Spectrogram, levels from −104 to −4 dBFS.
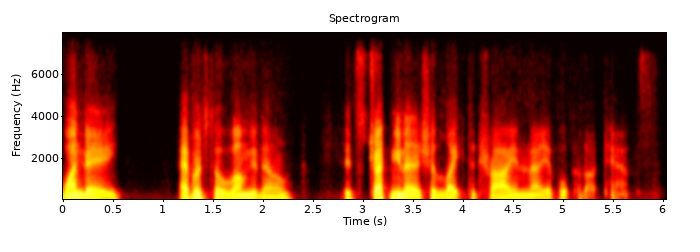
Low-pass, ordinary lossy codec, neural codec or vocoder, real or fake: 7.2 kHz; Opus, 24 kbps; codec, 16 kHz, 0.5 kbps, FunCodec, trained on Chinese and English, 25 frames a second; fake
